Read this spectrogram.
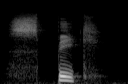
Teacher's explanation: in the combination with the sound so when we say speak all of a sudden there is no aspiration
